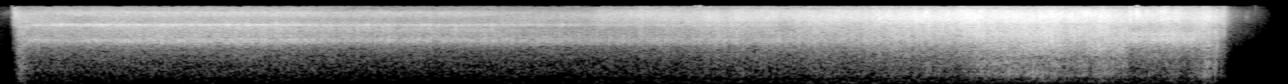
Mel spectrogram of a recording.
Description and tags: Spraying water from a garden hose
Spraying some water from a garden hose on a quiet evening.
garden, hose, spraying, water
